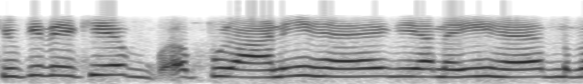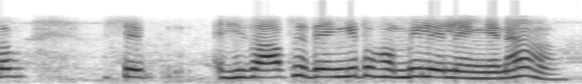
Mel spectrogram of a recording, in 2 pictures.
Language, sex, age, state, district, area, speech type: Hindi, female, 18-30, Uttar Pradesh, Mirzapur, urban, conversation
